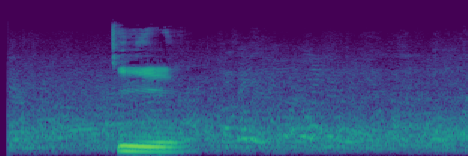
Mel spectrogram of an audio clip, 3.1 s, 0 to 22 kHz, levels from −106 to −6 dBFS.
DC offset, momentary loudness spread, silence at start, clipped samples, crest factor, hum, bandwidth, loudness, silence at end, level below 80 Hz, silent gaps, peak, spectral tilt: under 0.1%; 21 LU; 0.05 s; under 0.1%; 18 dB; none; 11.5 kHz; -36 LUFS; 0 s; -80 dBFS; none; -20 dBFS; -6.5 dB/octave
